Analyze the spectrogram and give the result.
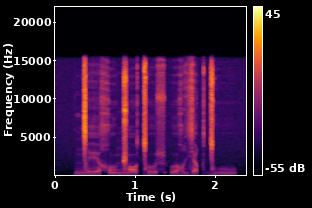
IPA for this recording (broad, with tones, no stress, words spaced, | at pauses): ŋ͡ǀe˨˩˦ χu˥˧ŋ͡ǁɔ˥˧ǀʊ˨˩˦ɬʔʊ˨˩˦ʁ zʲʊ˥˧qɡ͡ǀu˥˧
